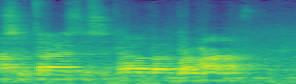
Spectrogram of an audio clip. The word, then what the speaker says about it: Brahman: Brahman, I know Gurudev pronounced it differently, but I pronounce it like Prabhupada was saying, in a neutral, because it is more characterizing the neutral aspect.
